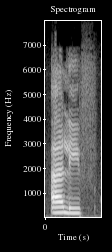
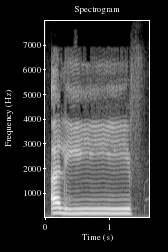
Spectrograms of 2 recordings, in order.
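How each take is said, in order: First: The word is said quickly with a short vowel. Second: The word is said with a long, stretched vowel. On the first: The speaker calls it right. "Alif in quick sound" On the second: The speaker calls it wrong. "we cannot stretch this letter like Alif. So, this sound is wrong sound"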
